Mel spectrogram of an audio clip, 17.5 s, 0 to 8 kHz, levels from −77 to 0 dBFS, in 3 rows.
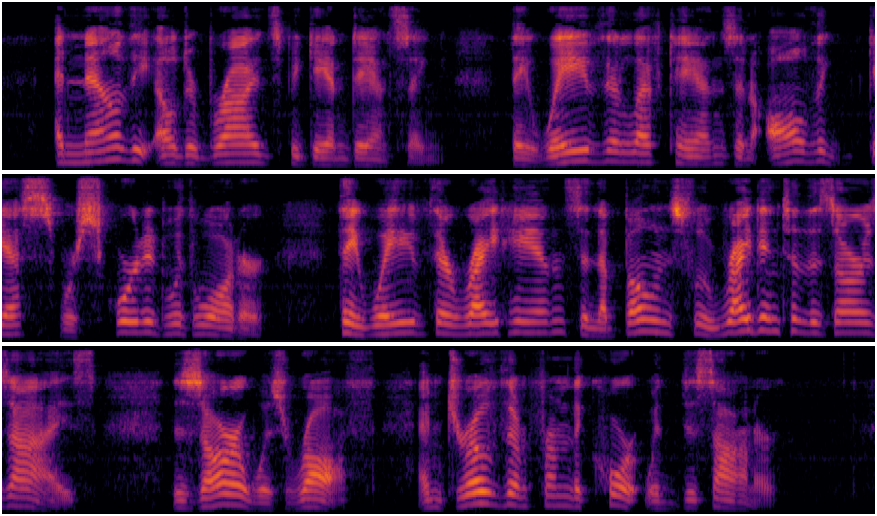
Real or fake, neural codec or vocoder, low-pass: real; none; 7.2 kHz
